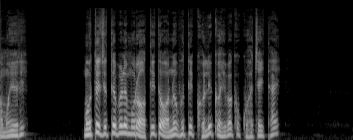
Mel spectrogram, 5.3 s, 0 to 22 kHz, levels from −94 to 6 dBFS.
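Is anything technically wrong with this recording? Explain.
No, nothing technically wrong turns up anywhere in this speech recording, so there's nothing here to flag.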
